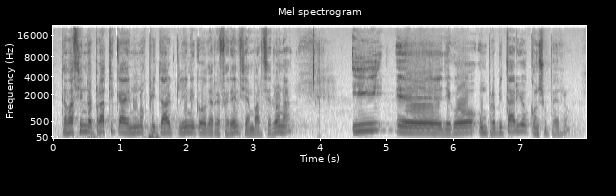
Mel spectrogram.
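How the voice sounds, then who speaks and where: A man talks with a fairly high pitch and fairly even intonation. Noticeable background noise sits behind him. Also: moderate pace. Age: 60s. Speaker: veterinarian. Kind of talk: anecdote in panel discussion.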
